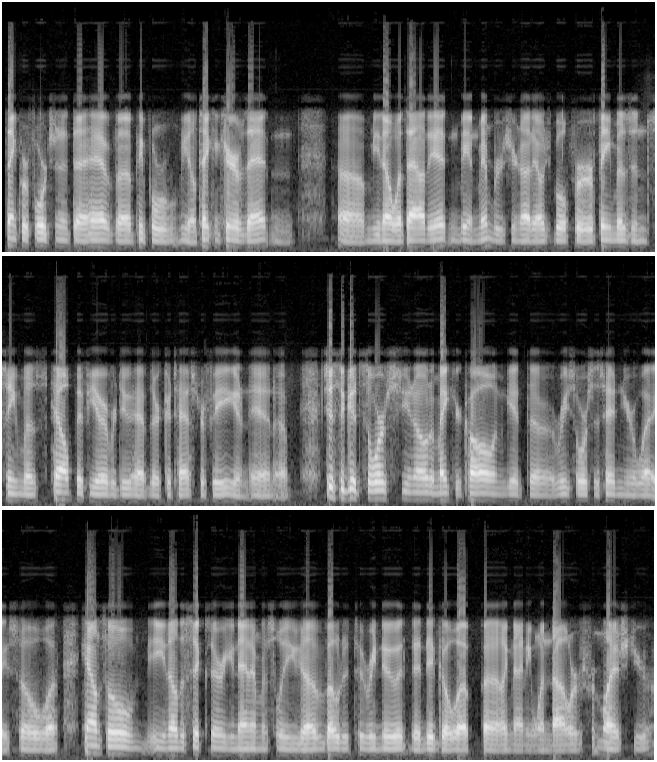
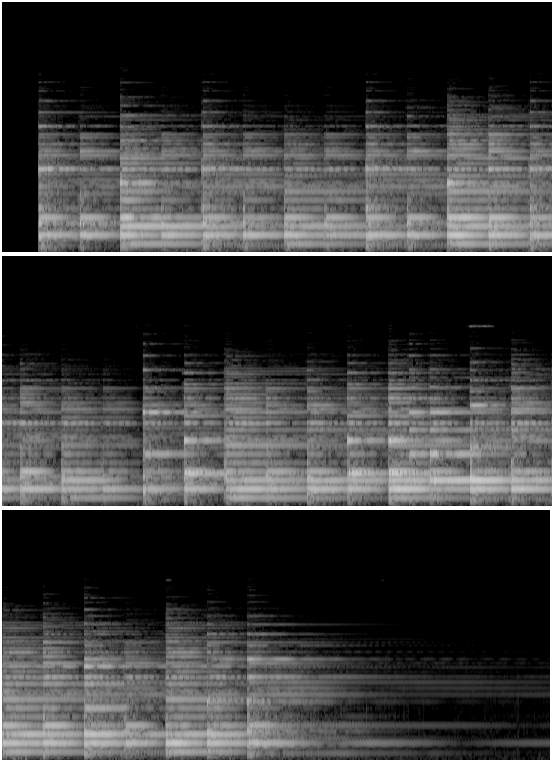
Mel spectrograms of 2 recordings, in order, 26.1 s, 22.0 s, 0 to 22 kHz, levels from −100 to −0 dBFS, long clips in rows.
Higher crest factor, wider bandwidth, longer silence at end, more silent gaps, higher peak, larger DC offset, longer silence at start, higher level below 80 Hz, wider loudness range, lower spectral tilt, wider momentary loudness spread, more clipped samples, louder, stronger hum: about the same, 16 dB vs 18 dB; first, 15 kHz vs 4.6 kHz; second, 0 s vs 2.95 s; neither; first, -2 dBFS vs -12 dBFS; neither; second, 0.05 s vs 0.5 s; about the same, -62 dBFS vs -66 dBFS; second, 2 LU vs 6 LU; second, -4.5 dB/octave vs -9 dB/octave; about the same, 8 LU vs 9 LU; neither; first, -17 LUFS vs -30 LUFS; neither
